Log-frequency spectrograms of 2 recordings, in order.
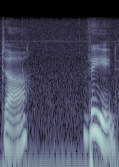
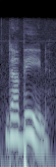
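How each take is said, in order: First: Syllable by syllable. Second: Said in the usual way. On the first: Shown as a demonstration.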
